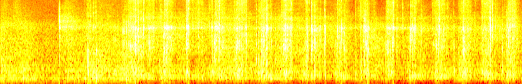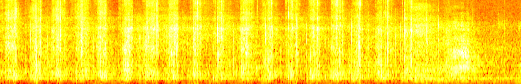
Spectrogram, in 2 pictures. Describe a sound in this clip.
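A salt grinder crunches with quick rapid clicks.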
